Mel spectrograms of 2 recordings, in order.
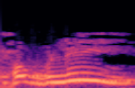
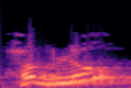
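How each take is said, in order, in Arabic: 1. تنتهي الكلمة بصوت ياء. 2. تنتهي الكلمة بصوت واو. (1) "قلبنا ماذا ياء" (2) "قلبنا ماذا واو"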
